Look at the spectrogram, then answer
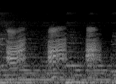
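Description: A duck goose ringtone plays three evenly spaced nasal quacks over a low electronic hum, clear and close.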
